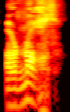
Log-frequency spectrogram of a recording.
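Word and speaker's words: Arnault: Now, this Bernard Arnalt, Bernardin Arnold, Arno, because you don't pronounce the T, right?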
